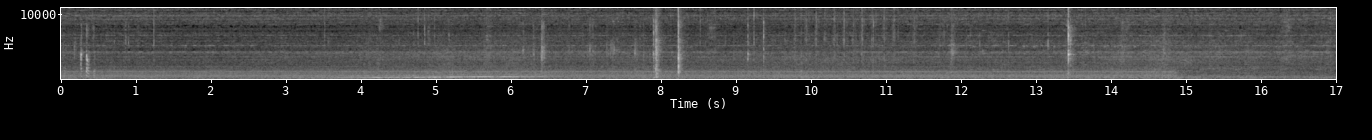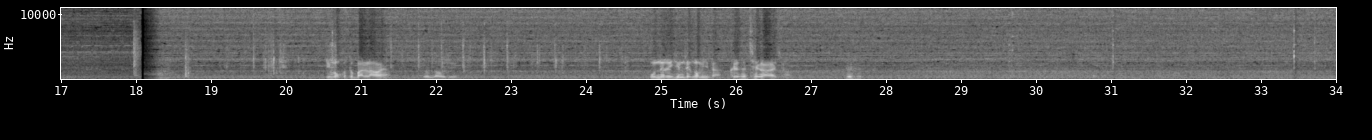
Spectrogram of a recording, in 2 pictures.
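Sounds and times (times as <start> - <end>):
workshop hum: 0.0 - 17.2, 17.9 - 34.0
low hum rising in pitch: 2.1 - 7.8.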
